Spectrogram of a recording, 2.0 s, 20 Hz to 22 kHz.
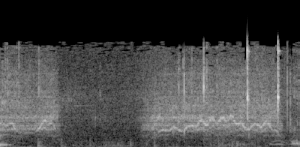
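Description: Spinning reel (Shimano Stadic 4000) whirring in two short spells while a hooked zander pulls hard on the bent rod, with a few sharp ticks.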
